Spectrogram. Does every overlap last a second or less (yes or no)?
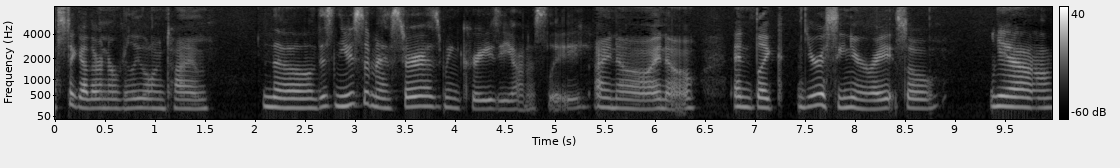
yes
